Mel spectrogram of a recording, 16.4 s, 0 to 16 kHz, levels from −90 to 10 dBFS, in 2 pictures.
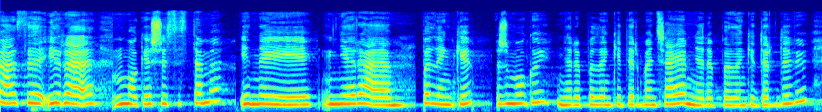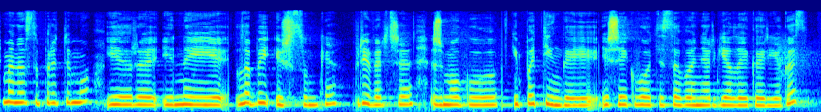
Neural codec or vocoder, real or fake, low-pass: none; real; 10.8 kHz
